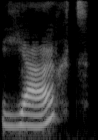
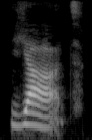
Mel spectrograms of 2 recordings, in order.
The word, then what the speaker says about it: yacht: And the last one, number 7, is it yacht? No, it's yacht.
